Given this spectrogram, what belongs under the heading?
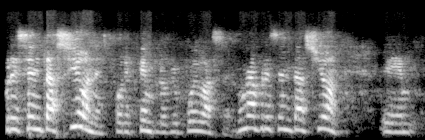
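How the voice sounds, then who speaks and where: A woman with a Uruguayan accent teaches an online workshop, her voice sitting somewhat high. She explains step by step, dropping fillers and asking if everyone follows. The sound is a bit dull and lo-fi, like a video call. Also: moderate pace. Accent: Uruguayan Spanish. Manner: explanatory, frequent filler "este" and checking questions. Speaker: workshop instructor.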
